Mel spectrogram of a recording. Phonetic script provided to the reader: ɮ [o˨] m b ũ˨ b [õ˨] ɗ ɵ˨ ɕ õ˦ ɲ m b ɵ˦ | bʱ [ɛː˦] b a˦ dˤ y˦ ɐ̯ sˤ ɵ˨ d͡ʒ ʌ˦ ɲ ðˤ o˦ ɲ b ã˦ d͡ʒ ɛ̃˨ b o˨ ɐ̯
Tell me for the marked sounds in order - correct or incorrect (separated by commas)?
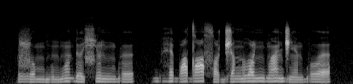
correct, incorrect, incorrect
